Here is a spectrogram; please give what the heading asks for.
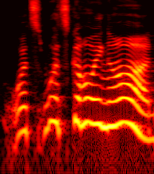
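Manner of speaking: loud, slow, high "what's going on"; mock startled senator. One of us picks up a senator, slow and loud. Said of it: "is like".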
